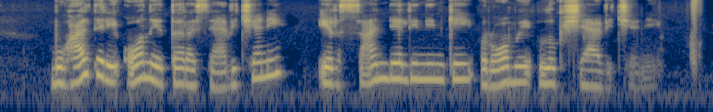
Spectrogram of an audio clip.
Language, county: Lithuanian, Klaipėda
